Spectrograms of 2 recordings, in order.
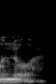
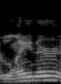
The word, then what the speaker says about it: Lenore: brand uh it's called lenore uh it's i don't know thank you for pronouncing that right by the way man there's a lot of people that's just oh is that laner and i'm just like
